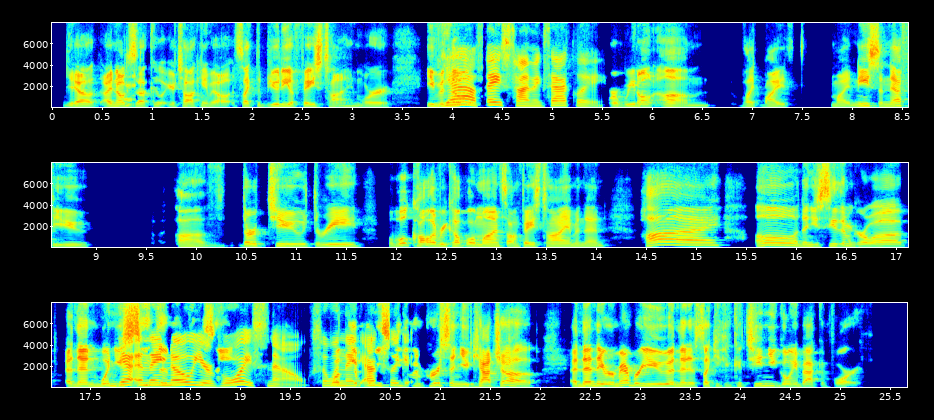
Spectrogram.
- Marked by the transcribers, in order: tapping
- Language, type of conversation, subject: English, unstructured, How do apps, videos, and reminders help you learn, remember, and connect with others?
